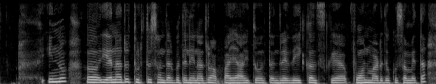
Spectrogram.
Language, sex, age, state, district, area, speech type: Kannada, female, 30-45, Karnataka, Tumkur, rural, spontaneous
